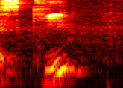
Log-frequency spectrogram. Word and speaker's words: Ski: La pronunciación de ski es Ski.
